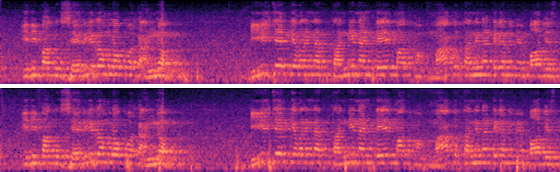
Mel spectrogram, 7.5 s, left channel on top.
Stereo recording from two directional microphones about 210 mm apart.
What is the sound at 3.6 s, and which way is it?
A man's voice, 45° right (ahead or behind).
